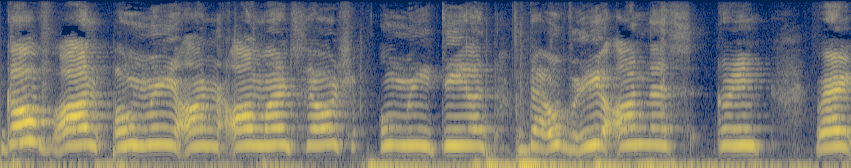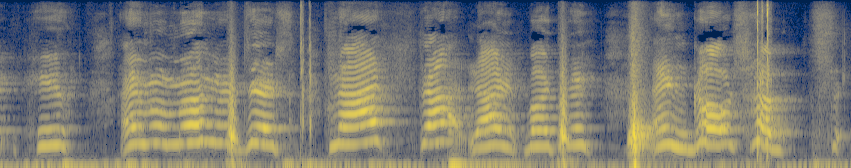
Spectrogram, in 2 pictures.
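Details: Man with cerebral palsy, attributed to not breathing at birth, who says his speech is affected; dysarthria (cerebral palsy).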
